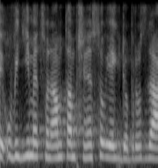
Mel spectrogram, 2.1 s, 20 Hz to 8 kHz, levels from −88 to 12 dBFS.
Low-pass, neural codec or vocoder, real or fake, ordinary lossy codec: 7.2 kHz; autoencoder, 48 kHz, 128 numbers a frame, DAC-VAE, trained on Japanese speech; fake; Opus, 16 kbps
